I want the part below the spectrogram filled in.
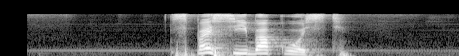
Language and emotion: Russian, angry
